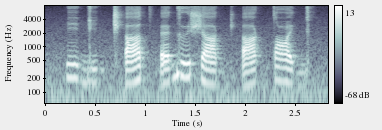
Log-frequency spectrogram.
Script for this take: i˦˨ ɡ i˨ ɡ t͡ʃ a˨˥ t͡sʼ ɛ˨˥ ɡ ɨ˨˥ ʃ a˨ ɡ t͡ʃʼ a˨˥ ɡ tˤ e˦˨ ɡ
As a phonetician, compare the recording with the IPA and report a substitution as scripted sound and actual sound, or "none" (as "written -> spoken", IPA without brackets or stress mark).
t͡ʃ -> t͡ʃʼ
